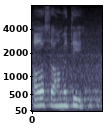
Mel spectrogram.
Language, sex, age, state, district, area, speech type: Maithili, male, 18-30, Bihar, Purnia, urban, read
